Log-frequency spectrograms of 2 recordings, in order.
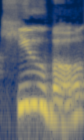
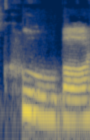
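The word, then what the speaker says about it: cubo: b o kuo so that U it's not CUO like the English U is more of a u sound in Italian it's kuo it's just that U and Kubo means Cube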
